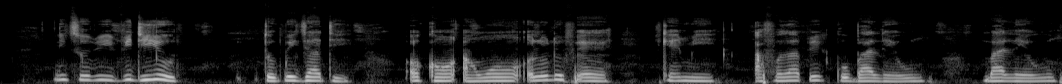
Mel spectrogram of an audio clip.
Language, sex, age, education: Yoruba, female, 15-29, tertiary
